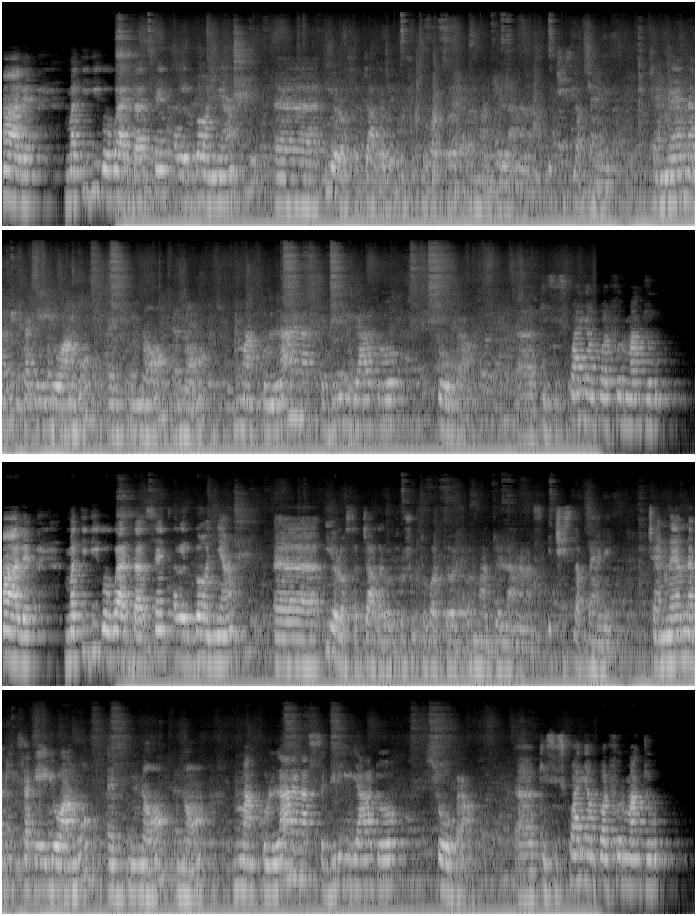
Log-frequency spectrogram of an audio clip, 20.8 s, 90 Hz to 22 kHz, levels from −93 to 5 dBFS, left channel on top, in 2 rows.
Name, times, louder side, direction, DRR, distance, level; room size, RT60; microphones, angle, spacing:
voice 1, 0.0-3.6 4.1-9.2 9.7-13.6 13.9-16.4 16.8-17.5 18.1-20.2, right 3 dB, 85° right, 0.8 m, -27 dB
sound 1, 1.7-19.3, left 3 dB, 75° left, 0.7 m, -29 dB
13.5 x 6.8 x 2.7 m
head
